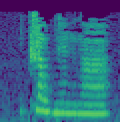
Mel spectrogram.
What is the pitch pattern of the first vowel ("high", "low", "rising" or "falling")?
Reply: falling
